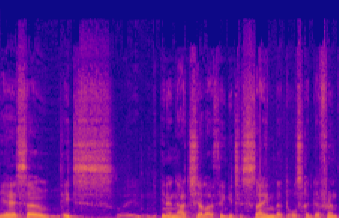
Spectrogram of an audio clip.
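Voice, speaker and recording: Here a man speaks at a moderate pace with a South African accent. His pitch is medium, with ordinary pitch variation. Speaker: podcast co-host. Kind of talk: casual chat.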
